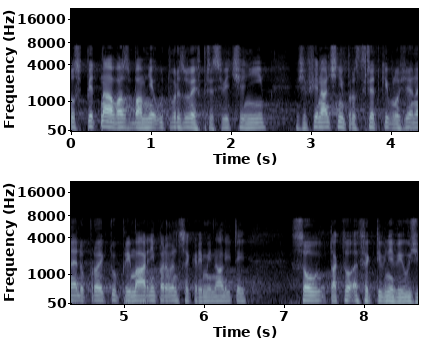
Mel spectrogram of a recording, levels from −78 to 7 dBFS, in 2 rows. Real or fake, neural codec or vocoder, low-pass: real; none; 7.2 kHz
